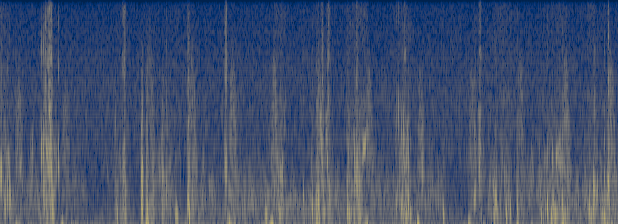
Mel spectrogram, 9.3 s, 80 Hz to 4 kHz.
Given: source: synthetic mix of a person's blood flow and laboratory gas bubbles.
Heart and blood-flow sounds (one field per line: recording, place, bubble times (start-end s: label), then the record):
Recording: Doppler ultrasound of blood flow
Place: subclavian vein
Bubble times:
0.00-0.21 s: bubbles
0.29-0.35 s: bubbles
0.45-0.51 s: bubbles
0.58-0.92 s: bubbles
1.72-1.93 s: bubbles
2.46-2.54 s: bubbles
2.60-2.71 s: bubbles
2.78-2.93 s: bubbles
3.34-3.53 s: bubbles
3.96-4.03 s: bubbles
4.08-4.29 s: bubbles
4.50-5.02 s: bubbles
5.18-5.52 s: bubbles
5.89-6.19 s: bubbles
6.30-6.37 s: bubbles
6.60-6.70 s: bubbles
7.10-7.27 s: bubbles
7.30-7.70 s: bubbles
7.73-7.81 s: bubbles
8.07-8.57 s: bubbles
8.66-9.20 s: bubbles
From the record:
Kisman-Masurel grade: 242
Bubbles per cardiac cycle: several, 3 to 8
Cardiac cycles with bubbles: 100%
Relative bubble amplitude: moderate (0.250 to 0.450)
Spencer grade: 3 (all of the cardiac periods contain showers or single bubble signals, but not dominating or overriding the cardiac motion signals)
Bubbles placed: anywhere in the cardiac cycle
